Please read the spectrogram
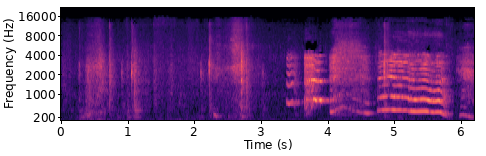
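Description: A woman's long, wordless whining groan of frustration, wavering in pitch and held for over two seconds near the end, after a few seconds of soft breathy sounds.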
